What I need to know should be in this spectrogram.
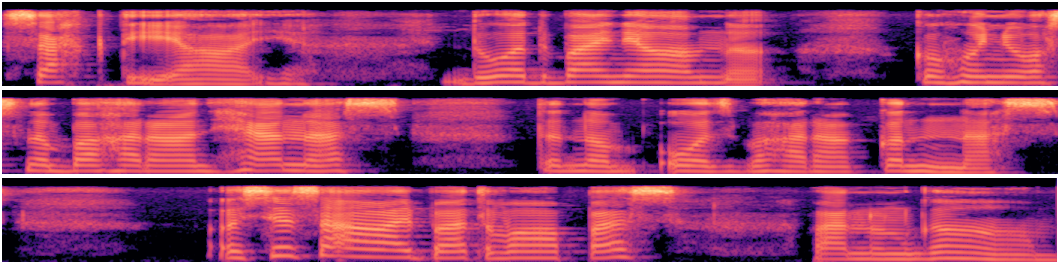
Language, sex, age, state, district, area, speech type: Kashmiri, female, 18-30, Jammu and Kashmir, Bandipora, rural, spontaneous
